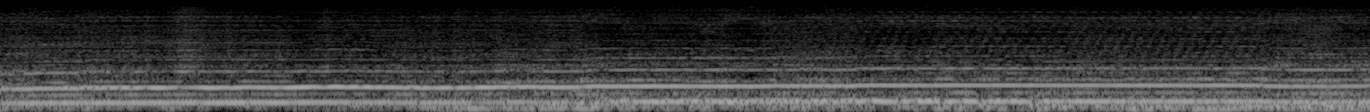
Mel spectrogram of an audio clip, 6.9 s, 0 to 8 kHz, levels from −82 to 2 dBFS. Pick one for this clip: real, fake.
fake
